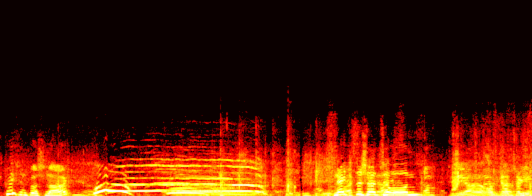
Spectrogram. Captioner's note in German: Jubelnde Leiter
